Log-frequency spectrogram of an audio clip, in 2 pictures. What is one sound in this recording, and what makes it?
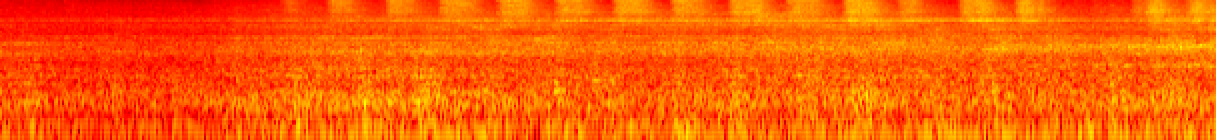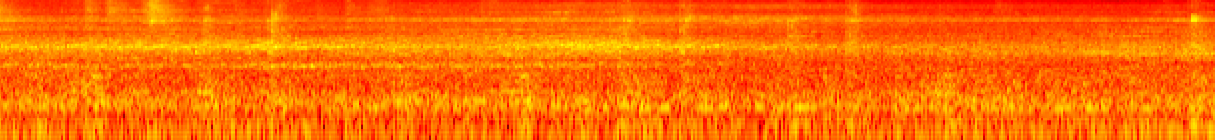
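An electric passenger train rolls past a platform.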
